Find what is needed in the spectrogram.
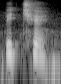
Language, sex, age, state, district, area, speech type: Punjabi, female, 30-45, Punjab, Gurdaspur, rural, read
